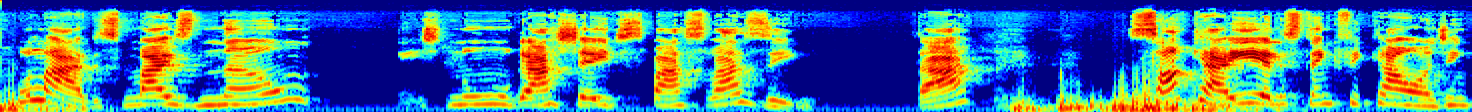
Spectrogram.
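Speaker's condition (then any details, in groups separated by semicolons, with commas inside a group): No condition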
